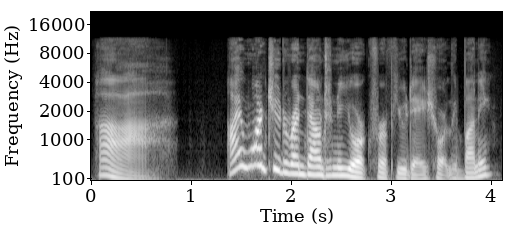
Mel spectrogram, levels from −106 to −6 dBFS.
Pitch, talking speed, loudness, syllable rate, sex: 160 Hz, 235 wpm, -17 LUFS, 5.8 syllables/s, male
